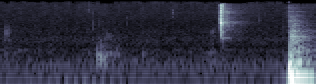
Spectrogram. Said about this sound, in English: I'm going to have a sip right now. You should grab your libation and have a sip with me. Toast. Here we go.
